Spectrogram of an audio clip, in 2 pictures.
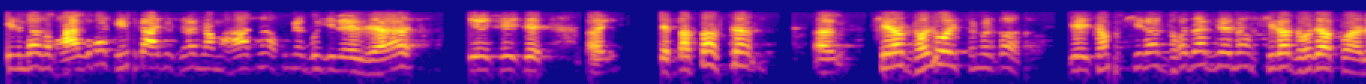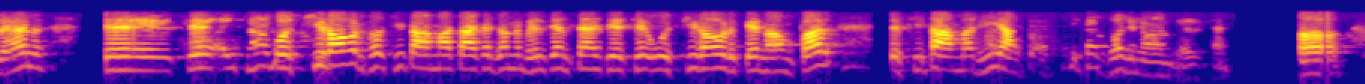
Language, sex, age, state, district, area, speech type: Maithili, male, 60+, Bihar, Madhubani, urban, conversation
